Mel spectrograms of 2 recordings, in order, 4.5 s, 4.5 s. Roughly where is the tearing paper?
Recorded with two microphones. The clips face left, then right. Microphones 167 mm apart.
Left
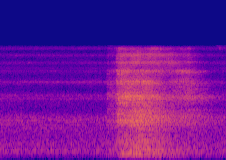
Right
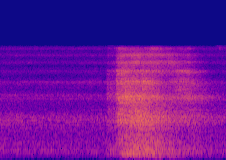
Left.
